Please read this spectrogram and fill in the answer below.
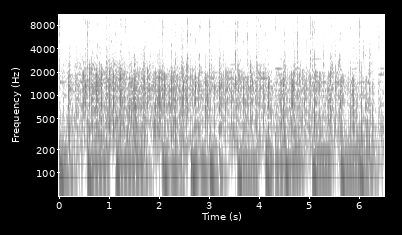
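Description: Audience applause breaks out at the start and continues over background music with a steady, repeating bass beat.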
